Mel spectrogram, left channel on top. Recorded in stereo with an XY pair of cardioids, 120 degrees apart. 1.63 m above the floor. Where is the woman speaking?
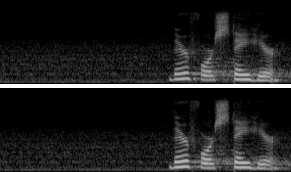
25° right, 0.9 m; by 2.8 s 15° left, 0.5 m.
